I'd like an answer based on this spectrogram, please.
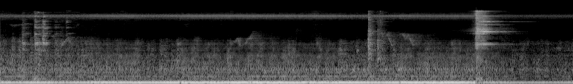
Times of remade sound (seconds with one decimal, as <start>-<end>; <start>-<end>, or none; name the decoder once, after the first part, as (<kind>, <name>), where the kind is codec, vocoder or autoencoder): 0.9-1.4 (vocoder, Vocos); 1.8-3.4; 4.0-5.1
